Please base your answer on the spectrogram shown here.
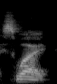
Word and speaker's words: SUI: SUI, Sway. Apparently that's the way it's pronounced.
